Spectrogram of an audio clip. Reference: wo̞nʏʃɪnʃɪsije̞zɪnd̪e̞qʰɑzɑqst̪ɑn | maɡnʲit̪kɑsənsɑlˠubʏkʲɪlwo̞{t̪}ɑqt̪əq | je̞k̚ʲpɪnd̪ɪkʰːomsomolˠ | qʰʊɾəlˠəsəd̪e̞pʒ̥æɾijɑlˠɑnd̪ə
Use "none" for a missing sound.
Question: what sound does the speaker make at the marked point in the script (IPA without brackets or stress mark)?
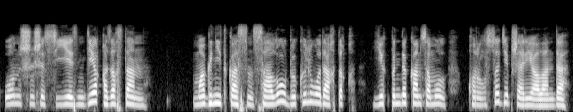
d̪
